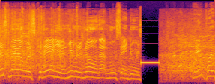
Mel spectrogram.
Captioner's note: laughs; beep; audience laughs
